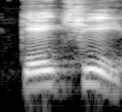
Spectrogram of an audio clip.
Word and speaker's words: Gaethje: yes I had to ask him how to pronounce his name gate gate Chi right gate yeah there it is see even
